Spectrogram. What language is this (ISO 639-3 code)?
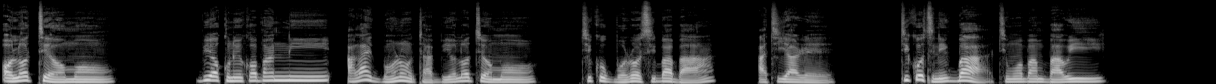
yor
